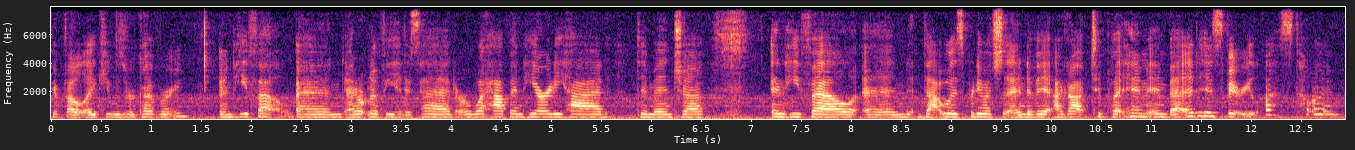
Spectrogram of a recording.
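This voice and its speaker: Young woman vlogger, rambling casual storytelling, mid-pitched voice, noticeable background noise. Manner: rambling, emotional, fillers like "like" and "you know". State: tearful at times. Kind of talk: casual personal vlog storytelling.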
